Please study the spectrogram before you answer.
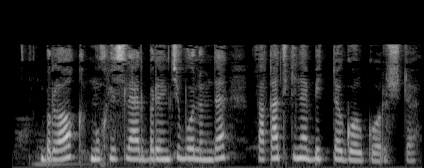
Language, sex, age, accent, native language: Uzbek, female, 12-17, Toshkent shahri, Uzbek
